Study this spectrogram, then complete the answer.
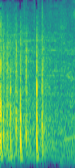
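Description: Fireworks bang over Derry city centre at a Halloween parade, a few sharp booms in quick succession against a distant crowd murmur.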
